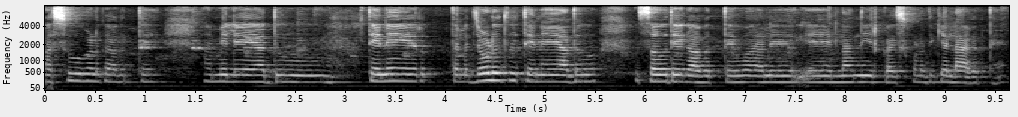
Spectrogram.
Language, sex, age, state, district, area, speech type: Kannada, female, 45-60, Karnataka, Mysore, rural, spontaneous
